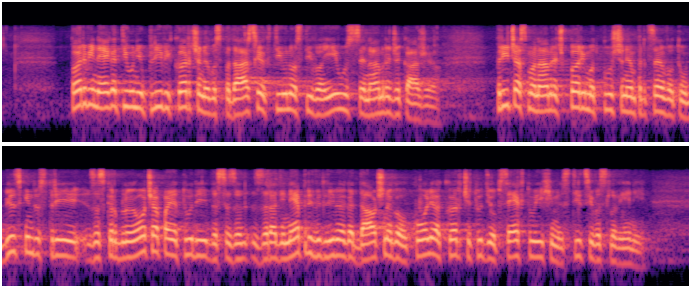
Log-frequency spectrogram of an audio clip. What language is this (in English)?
Slovenian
